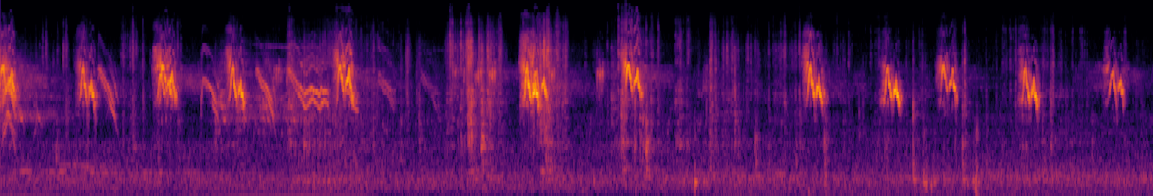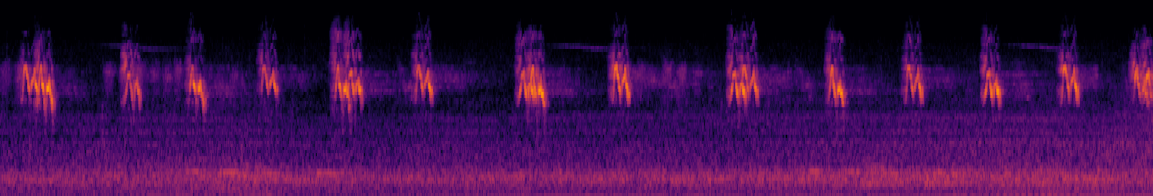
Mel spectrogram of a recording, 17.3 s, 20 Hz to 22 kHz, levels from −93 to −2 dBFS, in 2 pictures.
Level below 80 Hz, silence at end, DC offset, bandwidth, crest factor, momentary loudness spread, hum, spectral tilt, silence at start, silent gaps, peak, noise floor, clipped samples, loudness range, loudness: -68 dBFS; 0 s; under 0.1%; 19.5 kHz; 24 dB; 17 LU; none; 1.5 dB/octave; 0 s; none; -6 dBFS; -55 dBFS; under 0.1%; 8 LU; -26 LUFS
